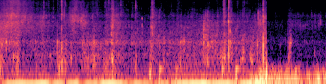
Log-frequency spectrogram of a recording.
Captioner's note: brush rustling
